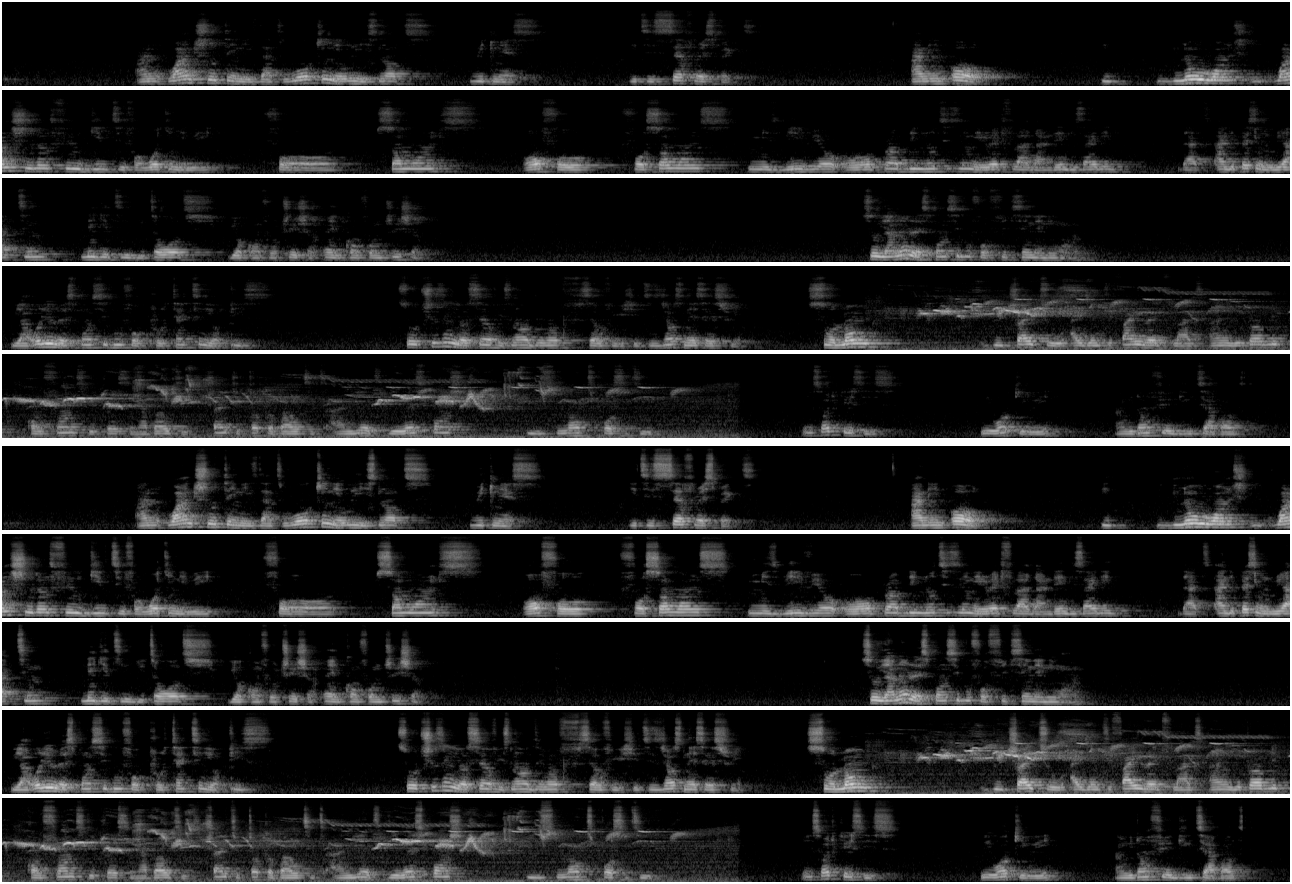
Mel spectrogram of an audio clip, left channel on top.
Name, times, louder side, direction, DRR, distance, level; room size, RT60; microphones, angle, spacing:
voice 1, 1.3-4.3 4.7-5.4 6.3-7.5 9.1-9.9 11.0-11.2 11.5-15.0 15.5-16.2 16.6-17.6 18.1-18.8 19.1-24.1 24.6-26.2 26.5-30.0 34.4-36.6 38.7-41.3 42.6-46.1 46.7-47.5 48.4-56.2 56.8-58.1 59.5-60.4 61.3-62.1 62.6-63.9, right 2 dB, 70° right, 0.8 m, -27 dB
sound 1, 47.3-58.9, right 3 dB, 25° right, 1.1 m, -29 dB
17.0 x 6.8 x 8.3 m
head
